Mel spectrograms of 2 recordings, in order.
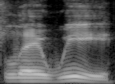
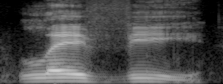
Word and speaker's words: Levi: word he pronounces as Lewi. And the answer is the rabbi in Israel, who was a native Hebrew speaker, pronounced it Levi, because the original Hebrew vav is a v, not a w.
